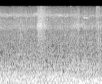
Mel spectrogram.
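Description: Semi truck's engine and road noise heard inside the cab while driving: a steady low rumble, with a brief hiss about three-quarters of a second in.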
